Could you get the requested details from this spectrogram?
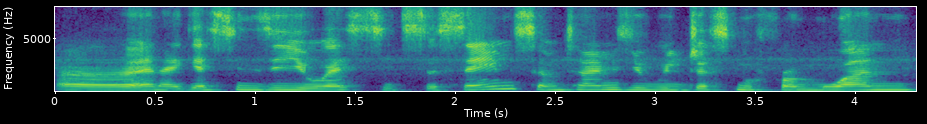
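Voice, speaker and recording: A strong French accent at a moderate pace. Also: woman. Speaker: tech startup founder. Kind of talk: interview. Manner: halting, many fillers.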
